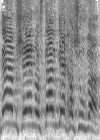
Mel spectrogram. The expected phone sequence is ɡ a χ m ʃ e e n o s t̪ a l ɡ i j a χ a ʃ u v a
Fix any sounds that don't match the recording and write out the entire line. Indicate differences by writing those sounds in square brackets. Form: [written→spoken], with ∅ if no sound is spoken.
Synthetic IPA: ɡ a [χ→∅] m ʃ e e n o s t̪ a l ɡ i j a χ a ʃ u v a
